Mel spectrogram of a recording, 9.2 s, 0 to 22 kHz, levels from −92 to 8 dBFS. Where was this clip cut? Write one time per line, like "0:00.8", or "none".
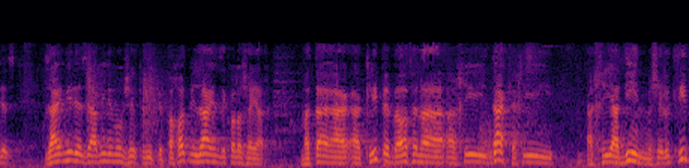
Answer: none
